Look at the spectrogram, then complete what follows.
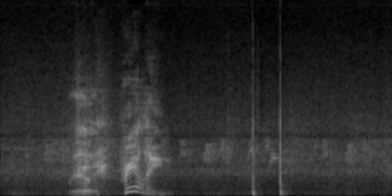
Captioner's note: pats box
